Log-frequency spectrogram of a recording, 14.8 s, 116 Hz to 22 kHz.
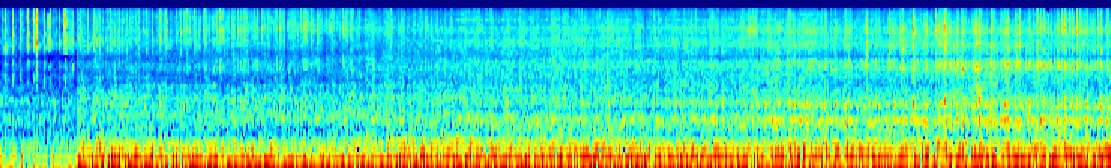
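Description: A V8 muscle car idles close by with a deep rumble.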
